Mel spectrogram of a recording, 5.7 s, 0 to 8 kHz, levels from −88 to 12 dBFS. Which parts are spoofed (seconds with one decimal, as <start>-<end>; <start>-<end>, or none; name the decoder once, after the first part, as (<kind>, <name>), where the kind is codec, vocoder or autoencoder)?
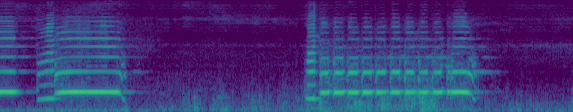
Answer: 0.0-0.5 (codec, DAC); 1.6-4.5; 5.1-5.7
